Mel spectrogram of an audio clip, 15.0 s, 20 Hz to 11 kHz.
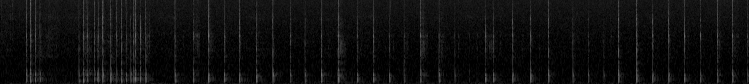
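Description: Fingertips tap the base of a medium, hollow, empty white plastic ice cream pail resting upside down on a lap. Quick flurries of taps come first, then a steadier run of separate taps. Each is a short, hollow, dull knock with a low body around 170 Hz that dies away almost instantly.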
